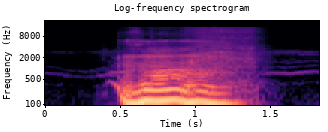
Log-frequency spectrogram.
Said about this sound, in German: Nee, ich geh schon. Das Kind weint wieder, wir müssen nochmal.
